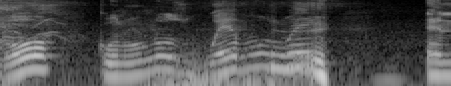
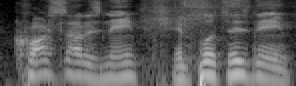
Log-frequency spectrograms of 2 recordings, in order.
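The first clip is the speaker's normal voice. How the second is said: normal talking voice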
